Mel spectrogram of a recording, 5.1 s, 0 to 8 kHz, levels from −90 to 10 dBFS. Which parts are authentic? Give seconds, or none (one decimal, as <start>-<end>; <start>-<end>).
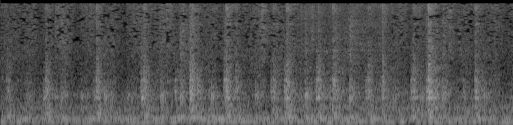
0.0-3.0; 3.9-5.1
